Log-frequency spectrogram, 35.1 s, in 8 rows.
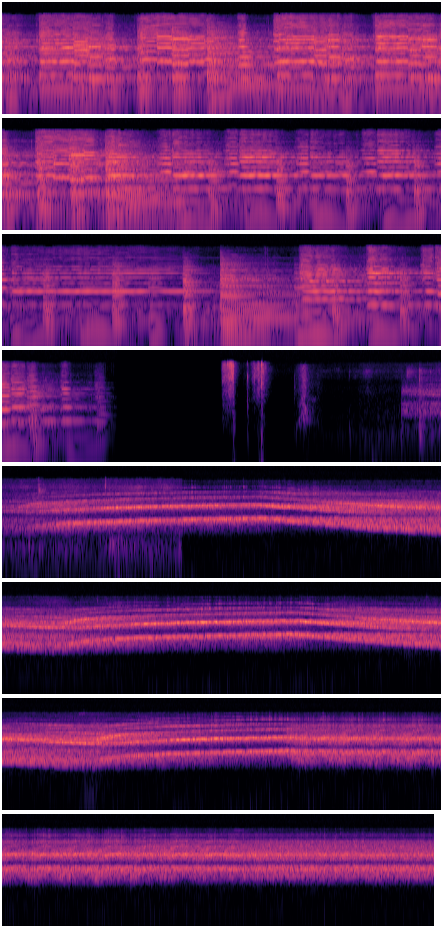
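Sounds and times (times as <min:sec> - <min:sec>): toy siren wailing: 0:17.5 - 0:35.0.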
